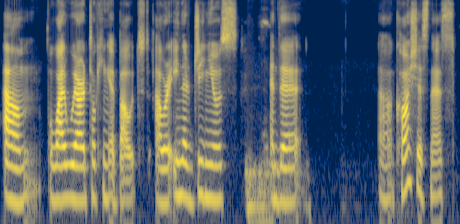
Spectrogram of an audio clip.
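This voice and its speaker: A woman with a Polish accent, a native Polish speaker, hosting an online interview in a soft-spoken, hesitant way with many ums. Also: lowish voice, little pitch movement, takes it slowly, creaky, clear, resonant tone, dry recording, studio quality. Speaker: host.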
